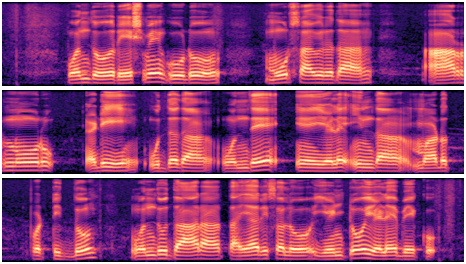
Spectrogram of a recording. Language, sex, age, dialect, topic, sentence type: Kannada, male, 36-40, Mysore Kannada, agriculture, statement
